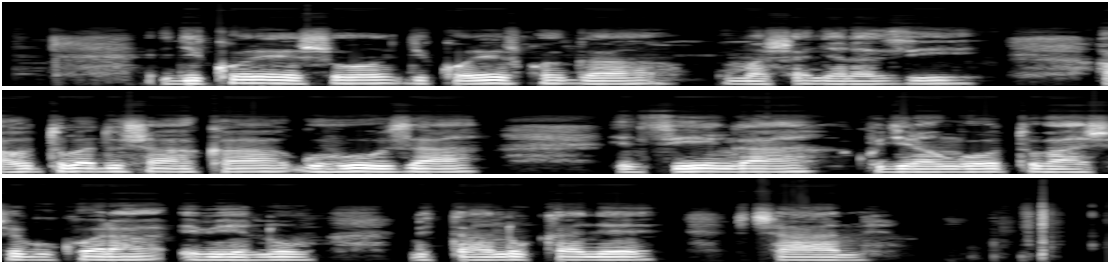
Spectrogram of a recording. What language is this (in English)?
Kinyarwanda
